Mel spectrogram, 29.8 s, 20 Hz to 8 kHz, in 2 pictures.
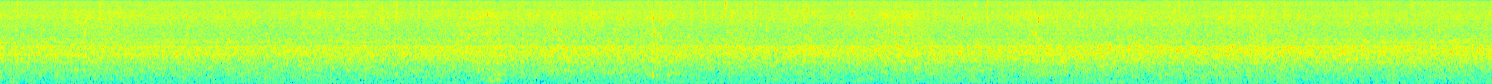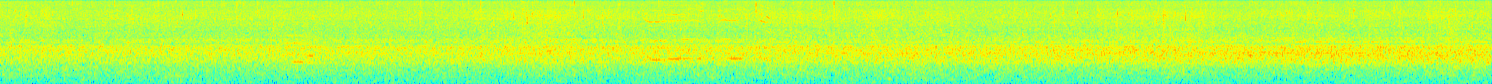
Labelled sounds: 21.4	21.9	killer whale, northern resident, G clan, 0.84 to 3.9 kHz

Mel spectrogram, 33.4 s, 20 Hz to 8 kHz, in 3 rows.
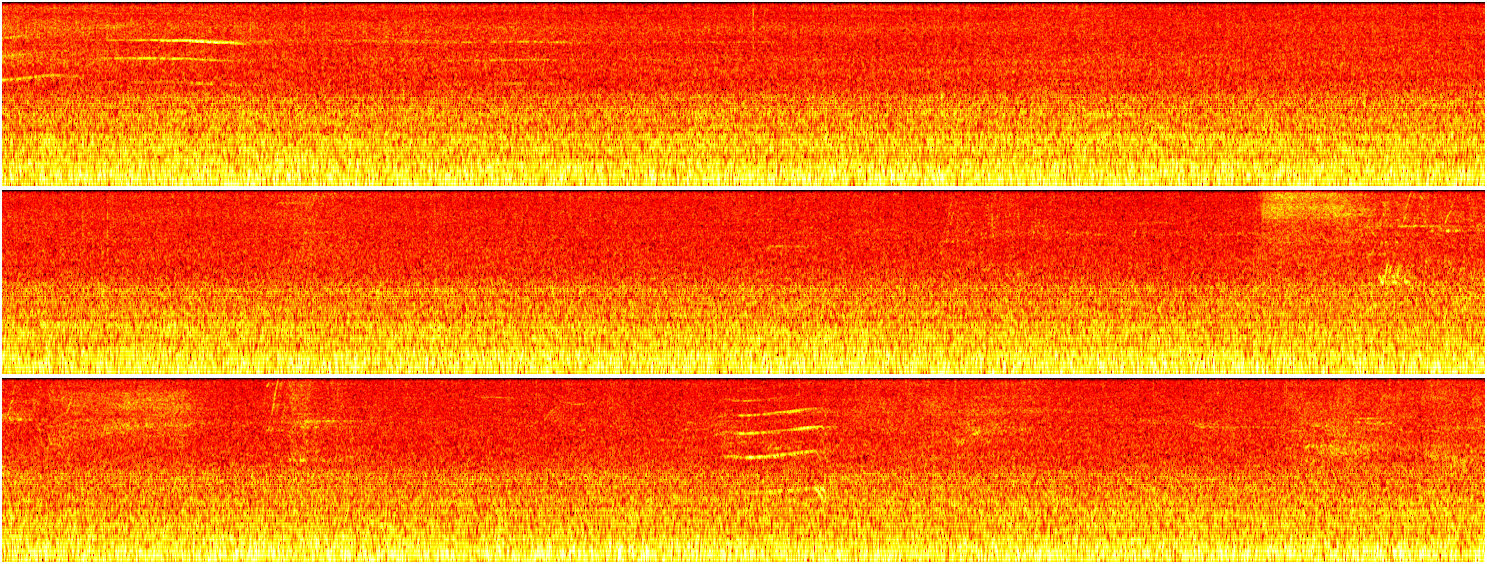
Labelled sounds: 27.5	28.5	killer whale, southern resident, 1.1 to 5.7 kHz

